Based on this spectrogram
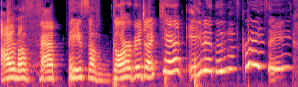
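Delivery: mock very slow, high, loud, drawn-out sobbing wail. Recalling craving Burger King and turning to someone, retelling own sobbing. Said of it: "I turn to this person and I'm sobbing".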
